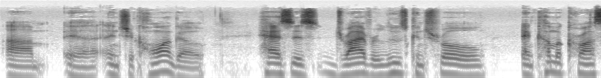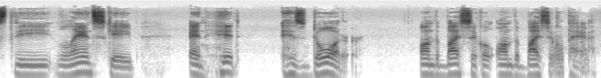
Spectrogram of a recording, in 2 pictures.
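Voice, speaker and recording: A man's voice: medium pitch, fairly even intonation, takes it slowly, fairly bright tone, no room sound. A man interviewing as a host and fellow author, chatty and conversational, sharing his own experience as he leads into questions. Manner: chatty, illustrates questions with personal anecdotes.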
